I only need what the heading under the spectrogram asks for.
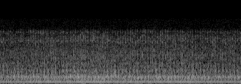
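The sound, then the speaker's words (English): An airboat engine driving an airplane propeller produces a loud, continuous drone with a low throbbing hum and a broad roaring rush, steady and unchanging throughout. “Driven by an airplane propeller, the boat cannot foul in the weeds. It travels 40 miles per hour in 1 foot of water as smoothly as over glass.”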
